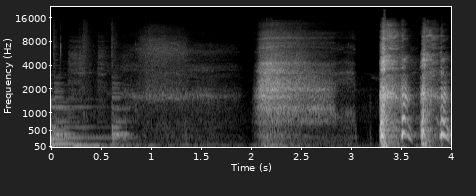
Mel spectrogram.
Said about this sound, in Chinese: 哎呀，有点咳嗽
